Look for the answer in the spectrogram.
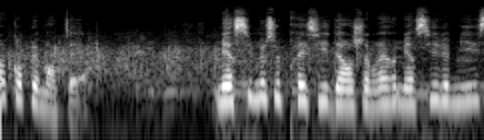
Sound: applause

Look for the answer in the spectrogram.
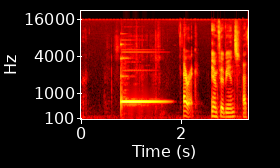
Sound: bell dinging

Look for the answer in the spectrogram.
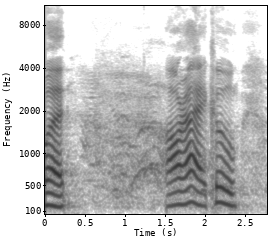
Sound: audience cheers

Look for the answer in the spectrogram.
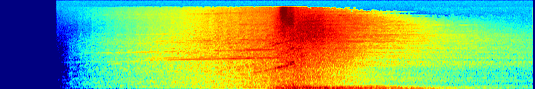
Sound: sound of hit and riser

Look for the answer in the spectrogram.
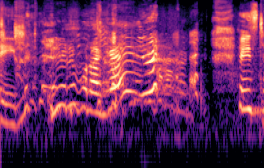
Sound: laughs; speaks luritja dialect

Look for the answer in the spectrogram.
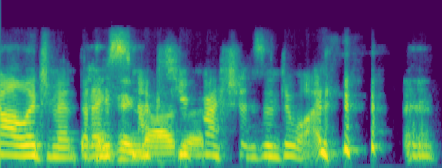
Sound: laughs

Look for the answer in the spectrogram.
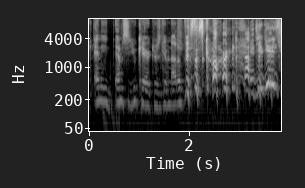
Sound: laughs

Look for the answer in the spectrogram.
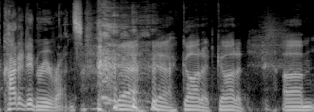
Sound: laughing

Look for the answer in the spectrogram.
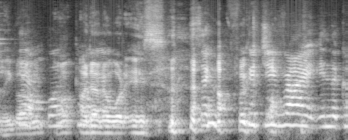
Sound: laughs

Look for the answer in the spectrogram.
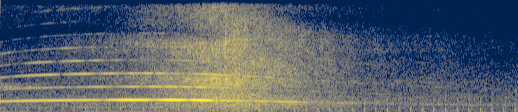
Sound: helicopter whirring

